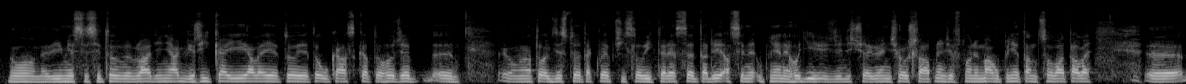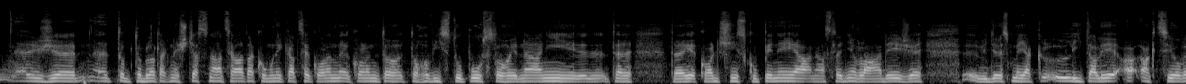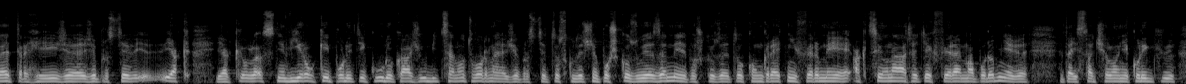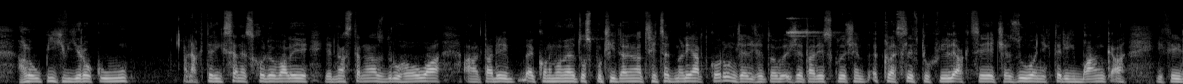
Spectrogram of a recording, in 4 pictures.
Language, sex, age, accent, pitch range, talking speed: Czech, male, 40-59, native, 135-145 Hz, 175 wpm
